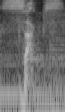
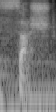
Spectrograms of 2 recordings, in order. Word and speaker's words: Sachs: amortisseur de la marque sax ou ce qu'on appelle Sachs ça dépend comment vous préférez le prononcer ici bien sûr c'est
